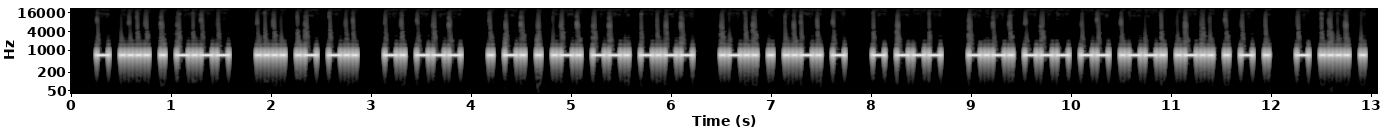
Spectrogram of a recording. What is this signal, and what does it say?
Morse code, heard as a keyed tone, about 32 wpm, 700 Hz. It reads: THEY HAD NO ENERGY LEFT TO COMPLETE THE
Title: Sentences from Top 1000 Words - Review Part 6 - 30wpm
